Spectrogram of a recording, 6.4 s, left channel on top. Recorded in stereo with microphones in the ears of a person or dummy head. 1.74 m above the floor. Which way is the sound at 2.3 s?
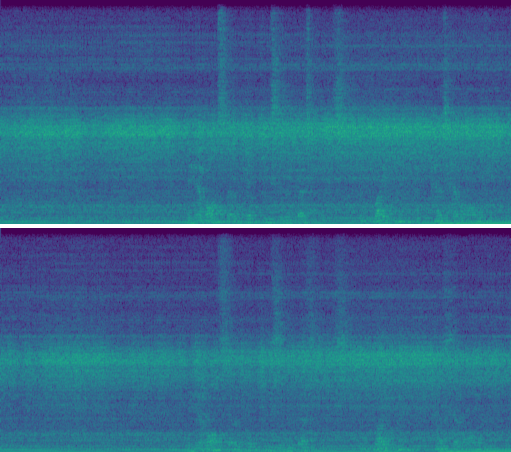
40° left (ahead or behind).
